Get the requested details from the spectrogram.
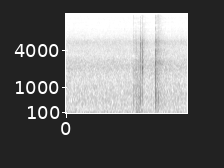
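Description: Leaves rustle and stems snap as a hand pulls at a plant.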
